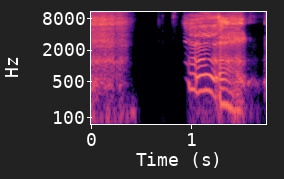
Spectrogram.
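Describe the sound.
A person imitates a yawn: a breathy inhale, a short pause, then a drawn-out voiced sigh sliding downward in pitch, fairly loud, with another breath at the end.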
